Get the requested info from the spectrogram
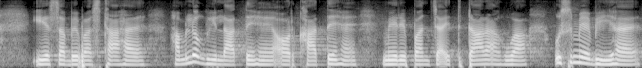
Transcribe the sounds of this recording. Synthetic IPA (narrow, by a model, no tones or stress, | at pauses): jesəbːjəʋəst̪ʰaɦɛː | həmloːɡbʱilaːt̪eɦɛ̃ɔ̰ːɾkʰaːt̪eɦɛ̃meːɾepə̃ɲt͡ʃa̰ːɪt̪ʈãːɾaɦʊaʊsmẽbʱiɦɛː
